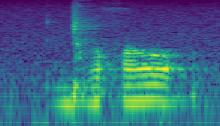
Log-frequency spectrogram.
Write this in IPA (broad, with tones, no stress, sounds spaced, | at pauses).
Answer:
ɡ͡ǀ u˨˦ χ oː˧˥˧ ʔ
